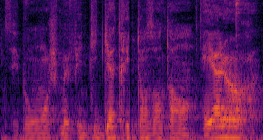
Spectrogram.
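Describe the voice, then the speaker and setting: An actor playing a cocky foul-mouthed young suspect. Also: male voice, medium pitch, fairly even intonation, a little hiss or hum, lightly acted. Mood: defiant. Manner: insolent, mocking, quick to shout. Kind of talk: crime TV drama acting.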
